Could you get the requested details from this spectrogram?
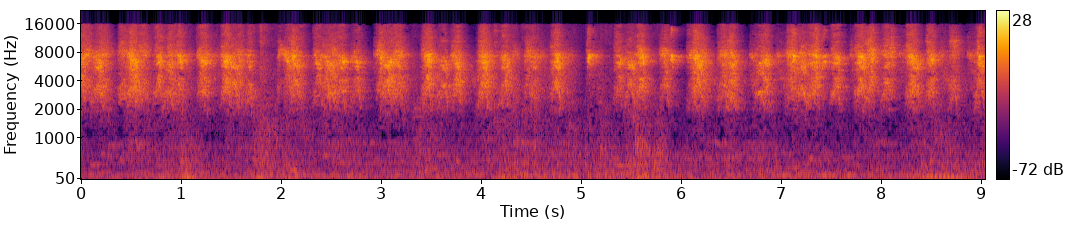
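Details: Captive saffron finch nestlings of a Venezuelan-line cross make a begging racket at feeding, a steady stream of rough, hissing squawks in fast repeated bursts throughout.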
